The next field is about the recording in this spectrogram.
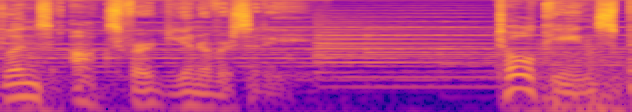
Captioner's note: bell tolls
